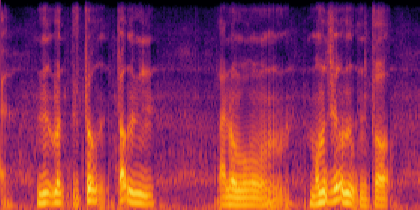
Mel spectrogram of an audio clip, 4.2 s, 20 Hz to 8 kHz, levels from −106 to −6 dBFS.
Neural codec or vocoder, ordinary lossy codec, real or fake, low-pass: autoencoder, 22.05 kHz, a latent of 192 numbers a frame, VITS, trained on many speakers; Opus, 24 kbps; fake; 7.2 kHz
